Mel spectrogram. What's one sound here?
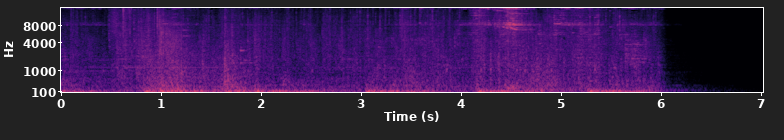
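Fires roar and crackle nearby.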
